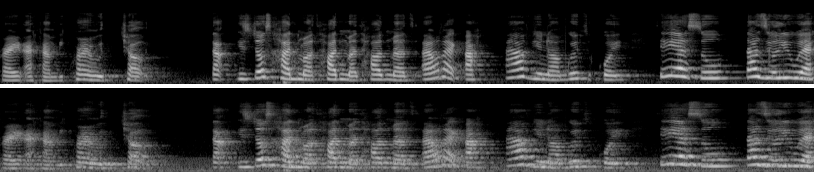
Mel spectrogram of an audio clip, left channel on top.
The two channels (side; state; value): right; noise; hum, 22 dB below the sound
